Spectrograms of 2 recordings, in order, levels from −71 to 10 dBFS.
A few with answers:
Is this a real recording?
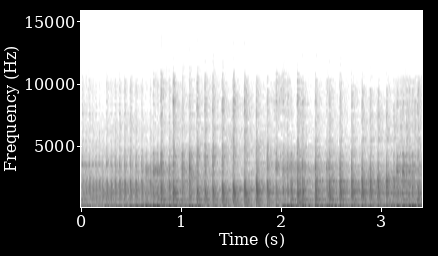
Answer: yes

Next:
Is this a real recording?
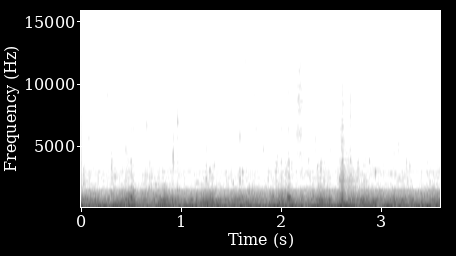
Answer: yes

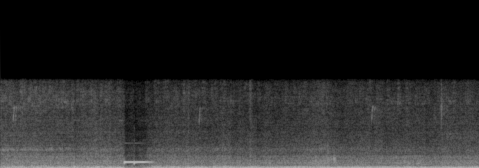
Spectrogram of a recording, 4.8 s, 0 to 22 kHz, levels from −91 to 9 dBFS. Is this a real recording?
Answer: yes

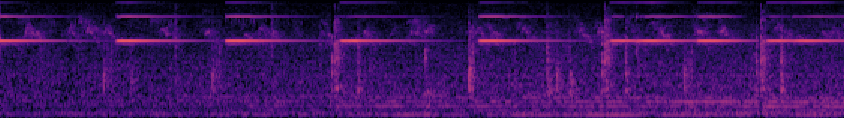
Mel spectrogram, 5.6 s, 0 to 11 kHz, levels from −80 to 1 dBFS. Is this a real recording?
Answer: yes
